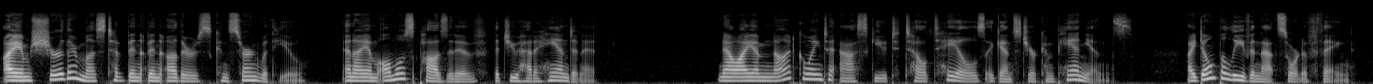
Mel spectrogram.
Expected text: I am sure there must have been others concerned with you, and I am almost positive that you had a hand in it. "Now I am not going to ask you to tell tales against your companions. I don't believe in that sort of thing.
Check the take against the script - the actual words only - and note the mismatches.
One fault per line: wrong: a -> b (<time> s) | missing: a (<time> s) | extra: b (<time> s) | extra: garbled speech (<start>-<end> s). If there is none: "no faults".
extra: been (1.5 s)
